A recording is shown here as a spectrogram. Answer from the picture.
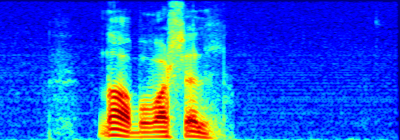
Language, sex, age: Norwegian, male, 53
